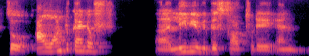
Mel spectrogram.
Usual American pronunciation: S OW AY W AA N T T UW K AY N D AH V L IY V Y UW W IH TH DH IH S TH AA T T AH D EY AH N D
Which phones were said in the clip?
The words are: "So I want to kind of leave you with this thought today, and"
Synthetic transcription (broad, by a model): S OW AY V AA N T T UW K AY N D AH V L IY V Y UW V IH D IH S T AA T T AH D EY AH N D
